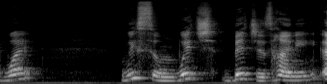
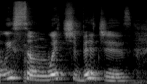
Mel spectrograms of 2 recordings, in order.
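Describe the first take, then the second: First: Slow, sassy drawl of the line; imitating Gigi. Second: Quoting Gigi. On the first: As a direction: deliver it like Gigi's proud boast. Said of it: "Let me see if I can say it like Gigi". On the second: Retold or imitated. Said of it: "Gigi said".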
